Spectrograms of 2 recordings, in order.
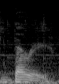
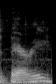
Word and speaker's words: bury: I do purposely mispronounce bury. I pronounce it how it's spelled. Gonna look at that word and tell me that it's berry?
